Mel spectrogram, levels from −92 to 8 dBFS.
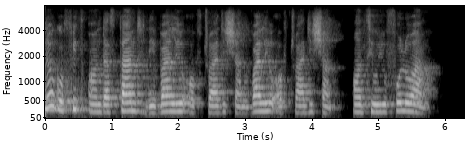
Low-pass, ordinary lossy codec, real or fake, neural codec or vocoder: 7.2 kHz; Opus, 16 kbps; real; none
